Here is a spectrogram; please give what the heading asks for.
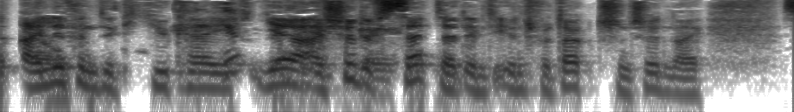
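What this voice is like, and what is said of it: German accent speaking English. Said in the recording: “I am German, as you can clearly hear by my dodgy accent”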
